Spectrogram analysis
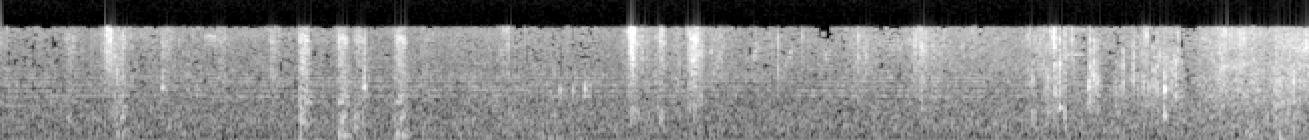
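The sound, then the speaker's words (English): Light, quick pattering of a pine marten moving over leaves or branches among forest trees in spring, irregular soft taps and scuffles against a faint, steady background hiss, with no voices. “But they are present. A pine marten.”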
